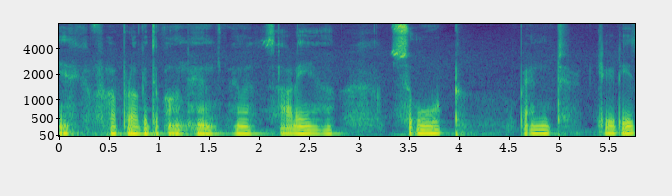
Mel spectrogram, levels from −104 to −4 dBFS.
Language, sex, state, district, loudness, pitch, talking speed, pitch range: Urdu, male, Bihar, Saharsa, -17 LUFS, 95 Hz, 85 wpm, 95-100 Hz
